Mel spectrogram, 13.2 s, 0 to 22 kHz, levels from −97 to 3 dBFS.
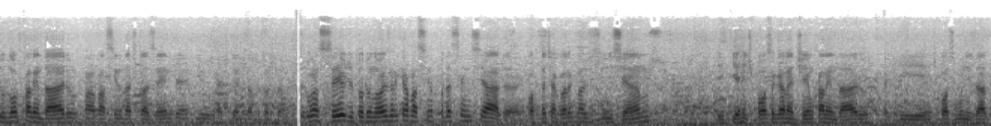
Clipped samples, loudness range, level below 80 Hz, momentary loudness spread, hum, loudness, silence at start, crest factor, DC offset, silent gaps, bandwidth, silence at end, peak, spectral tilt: under 0.1%; 3 LU; -28 dBFS; 8 LU; none; -18 LUFS; 0 s; 14 dB; under 0.1%; none; 12.5 kHz; 0 s; -2 dBFS; -7.5 dB/octave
